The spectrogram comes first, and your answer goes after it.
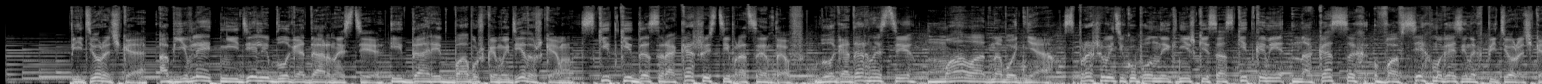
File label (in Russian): reklama skidki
